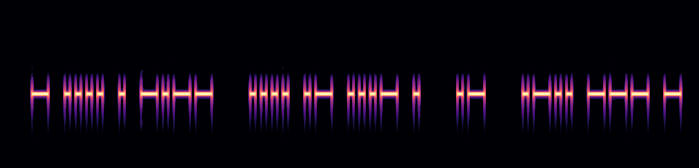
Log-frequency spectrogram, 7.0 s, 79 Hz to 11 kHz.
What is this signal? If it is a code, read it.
Morse code, heard as a keyed tone, about 22 wpm, 700 Hz. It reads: THEY HAVE A LOT
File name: practice / 22wpm / Sentences with 4-Word Phrases - 22wpm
